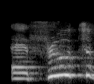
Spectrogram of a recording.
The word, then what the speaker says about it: fruit: Fruit, vedi la I non si sente fruit, non fruit.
